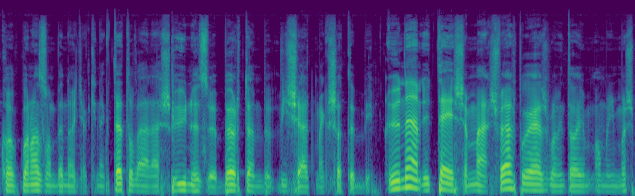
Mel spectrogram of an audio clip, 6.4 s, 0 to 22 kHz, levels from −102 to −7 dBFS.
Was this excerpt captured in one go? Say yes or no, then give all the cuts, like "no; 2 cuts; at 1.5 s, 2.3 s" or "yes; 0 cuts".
no; 3 cuts; at 1.7 s, 3.8 s, 4.2 s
